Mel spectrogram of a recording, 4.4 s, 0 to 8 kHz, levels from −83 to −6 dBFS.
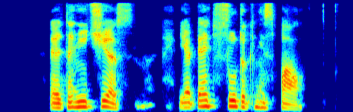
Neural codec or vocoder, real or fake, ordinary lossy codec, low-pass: codec, 16 kHz, 2 kbps, FreqCodec, larger model; fake; MP3, 64 kbps; 7.2 kHz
